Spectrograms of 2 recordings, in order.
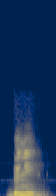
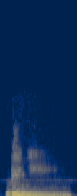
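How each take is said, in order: First: It is said as a firm command. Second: It is said as a warm invitation. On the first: The listener is being ordered to come. "Una es un imperativo, una orden" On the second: The listener is being invited to come. "La otra es como una invitación"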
